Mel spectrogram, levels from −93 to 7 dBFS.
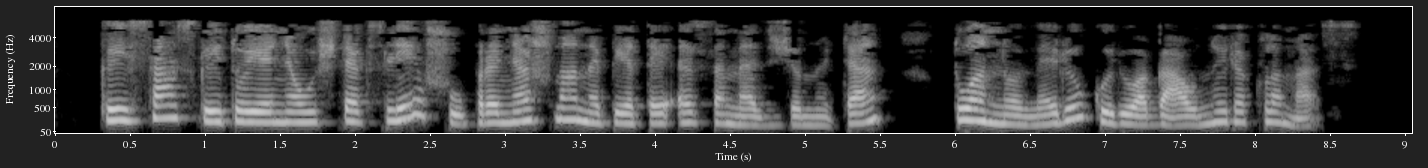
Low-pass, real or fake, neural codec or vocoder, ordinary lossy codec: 7.2 kHz; real; none; MP3, 24 kbps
